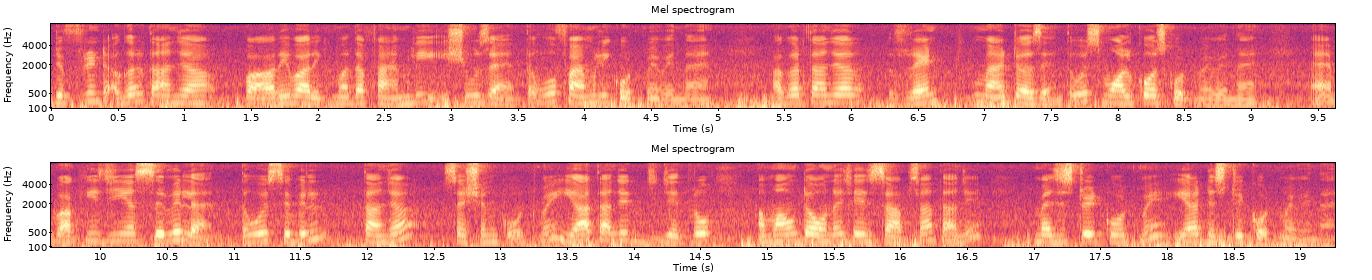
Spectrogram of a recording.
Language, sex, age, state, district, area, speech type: Sindhi, female, 45-60, Maharashtra, Mumbai Suburban, urban, spontaneous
